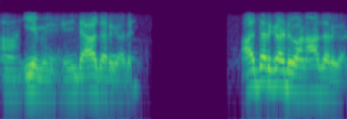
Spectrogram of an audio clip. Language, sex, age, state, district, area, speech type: Malayalam, male, 18-30, Kerala, Kasaragod, rural, conversation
